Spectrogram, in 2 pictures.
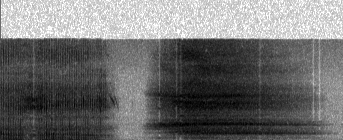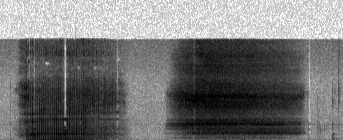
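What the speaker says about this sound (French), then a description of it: "bientôt retentit dans la forêt un énorme ronflement" A sleeping wolf in a forest snores loudly, four long rasping snores with short silent gaps between them, close and alone.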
